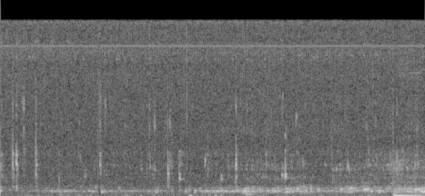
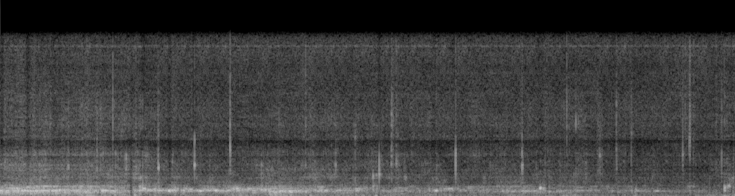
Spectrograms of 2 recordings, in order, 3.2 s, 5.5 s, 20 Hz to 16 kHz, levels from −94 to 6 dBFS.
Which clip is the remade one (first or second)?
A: second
